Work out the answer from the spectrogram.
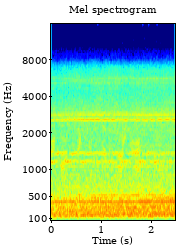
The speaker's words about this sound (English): Your attention, please. We will soon be landing at Westworld, the ultimate resort.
